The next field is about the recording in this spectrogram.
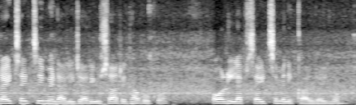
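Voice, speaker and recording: A woman speaks at a moderate pace with very even loudness. Room echo is audible, and background noise is noticeable. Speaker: embroidery tutorial creator. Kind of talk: tutorial. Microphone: phone mic, no external microphone.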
